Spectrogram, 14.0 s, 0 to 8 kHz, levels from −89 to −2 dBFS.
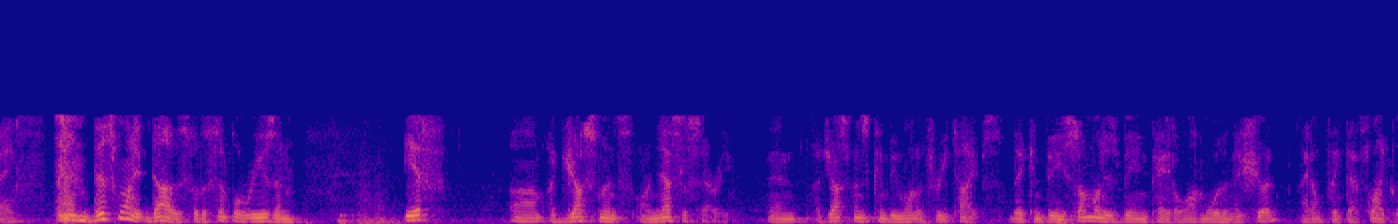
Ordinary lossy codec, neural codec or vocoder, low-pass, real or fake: AAC, 16 kbps; none; 7.2 kHz; real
